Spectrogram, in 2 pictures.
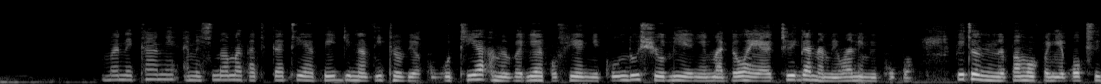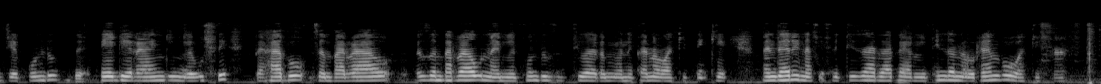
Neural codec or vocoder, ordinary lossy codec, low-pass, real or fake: codec, 44.1 kHz, 1.7 kbps, Pupu-Codec; MP3, 32 kbps; 7.2 kHz; fake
